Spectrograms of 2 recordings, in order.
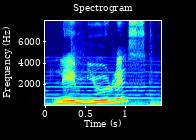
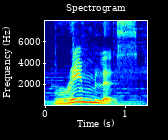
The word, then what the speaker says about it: Remless: and they were just writing it out phonetically, like lemures. But these things, they're called remless, R-E-M-less, like, you know, like rapid eye movement sleep, which is what happens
